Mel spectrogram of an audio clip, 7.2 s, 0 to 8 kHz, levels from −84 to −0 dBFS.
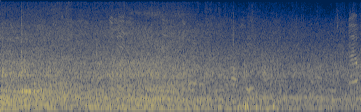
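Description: Nothing's technically wrong with this recording of sounds; it's simply gone through a call's microphone processing and a G.722 call path, which is why nothing reaches above 8 kHz, and that's just how such a call is expected to sound.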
